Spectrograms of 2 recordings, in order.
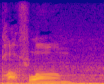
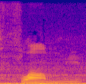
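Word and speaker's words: Pflumm: do you say that pufflom now it's flum the p is silent and it's also i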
